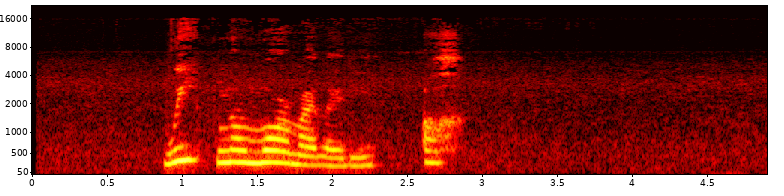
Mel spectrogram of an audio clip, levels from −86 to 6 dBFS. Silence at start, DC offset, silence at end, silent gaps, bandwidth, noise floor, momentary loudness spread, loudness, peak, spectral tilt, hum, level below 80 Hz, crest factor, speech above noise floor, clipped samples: 0.9 s; under 0.1%; 2.05 s; none; 15.5 kHz; -56 dBFS; 19 LU; -16 LUFS; -4 dBFS; -5.5 dB/octave; none; -62 dBFS; 16 dB; 41 dB; under 0.1%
